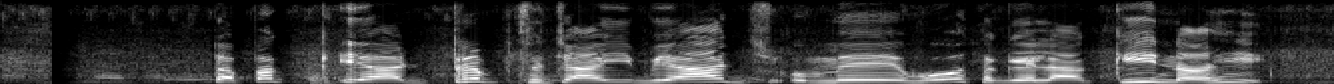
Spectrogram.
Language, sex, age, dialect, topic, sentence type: Bhojpuri, male, 18-24, Northern, agriculture, question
